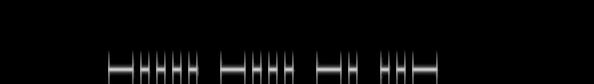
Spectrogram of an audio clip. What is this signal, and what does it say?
Morse code, heard as a keyed tone, about 15 wpm, 700 Hz. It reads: 6BNU
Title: All Cut Numbers - 4-Digit 15wpm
